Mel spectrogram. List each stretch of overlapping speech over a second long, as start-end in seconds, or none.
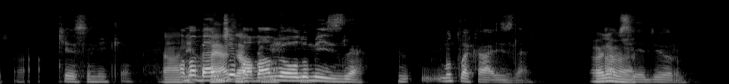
1.8-3.2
